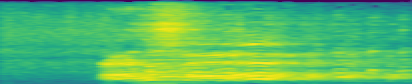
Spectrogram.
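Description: An actor laughing and chuckling loudly, starting about half a second in after a brief hush.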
